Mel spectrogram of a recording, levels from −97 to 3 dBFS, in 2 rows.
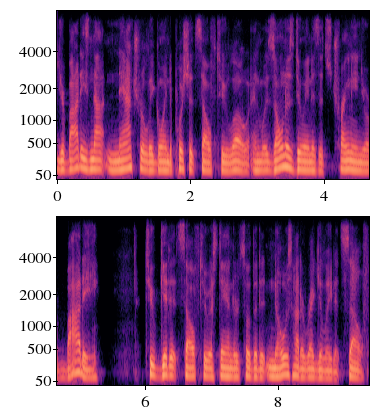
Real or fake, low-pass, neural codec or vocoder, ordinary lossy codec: real; 7.2 kHz; none; Opus, 32 kbps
